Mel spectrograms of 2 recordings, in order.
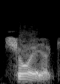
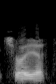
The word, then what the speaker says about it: cholla: And we've got for example, at the farmer's market, I like to take choya cactus. That's the one, C-H-O-L-L-A, choya.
